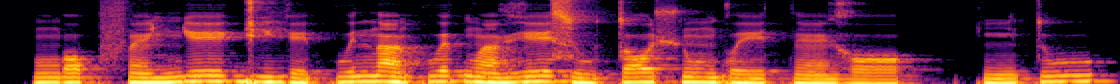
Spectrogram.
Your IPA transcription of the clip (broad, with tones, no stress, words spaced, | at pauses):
ŋɔ˨p fɛ̃˨ɲeː˧ ɡi˧je˨kʷe˦n ã˧kʷɛ˦ ɡʷã˧ɣe˦zu˨ tɔ˦ʃũ˦ɡʷeː˧ tɛ̃˧ɣɔ˧ | kĩ˨tu˦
